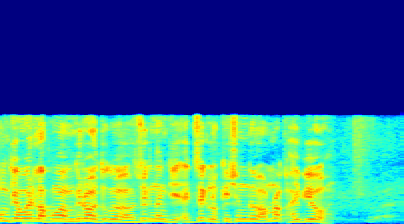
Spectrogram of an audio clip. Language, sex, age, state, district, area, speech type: Manipuri, male, 30-45, Manipur, Senapati, rural, spontaneous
